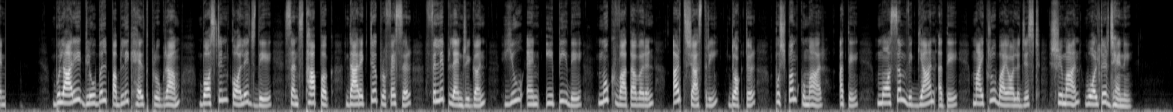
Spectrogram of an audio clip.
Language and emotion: Punjabi, neutral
